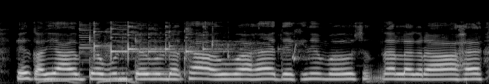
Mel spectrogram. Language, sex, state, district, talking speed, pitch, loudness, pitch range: Hindi, male, Bihar, Araria, 185 wpm, 245 Hz, -19 LUFS, 240-250 Hz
